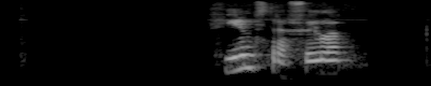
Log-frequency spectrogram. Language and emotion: Russian, neutral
